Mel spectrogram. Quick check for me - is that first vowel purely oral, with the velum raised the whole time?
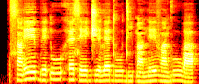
no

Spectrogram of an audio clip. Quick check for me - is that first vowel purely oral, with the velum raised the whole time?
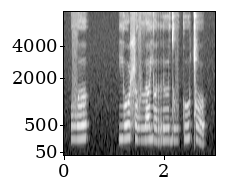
yes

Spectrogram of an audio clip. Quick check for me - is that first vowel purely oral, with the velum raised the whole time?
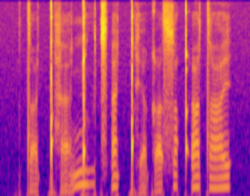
yes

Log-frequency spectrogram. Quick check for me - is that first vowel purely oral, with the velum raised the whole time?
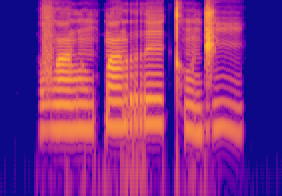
no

